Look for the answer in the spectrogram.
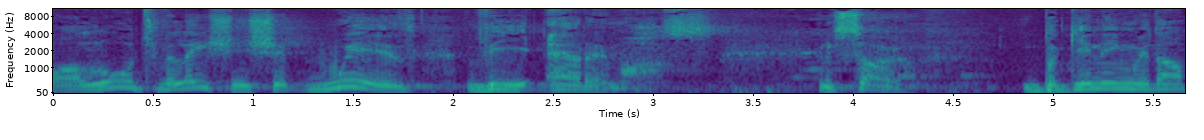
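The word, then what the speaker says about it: eremos (ἔρημος): Now, the word for wilderness in the Greek, it is the term eremos. Can you say eremos? eremos.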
